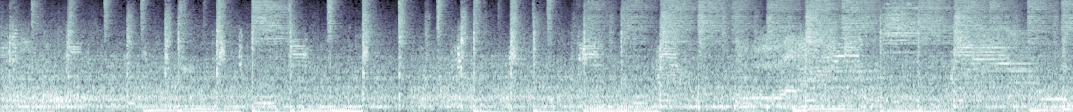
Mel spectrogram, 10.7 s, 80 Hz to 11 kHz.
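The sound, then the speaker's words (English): A 1984 Pontiac Bonneville Brougham drives steadily 650 feet below the surface in a salt mine, its engine droning and shifting pitch under constant rattling and rough road noise, loud the whole time with no one talking. “This is quite a ride you got. Yeah, it's an 84 Pontiac Bonneville Brougham.”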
